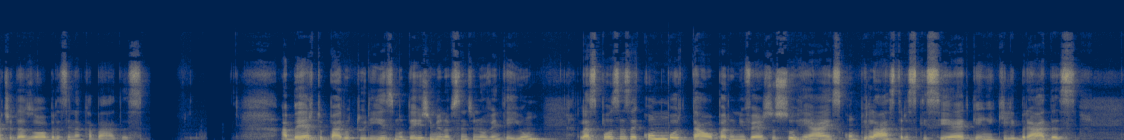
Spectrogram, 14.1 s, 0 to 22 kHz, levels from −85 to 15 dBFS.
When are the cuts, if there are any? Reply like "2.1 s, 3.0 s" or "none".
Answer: 8.3 s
